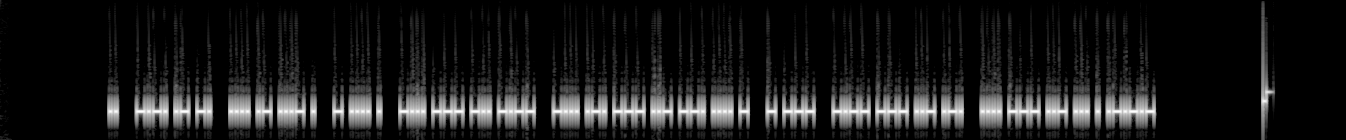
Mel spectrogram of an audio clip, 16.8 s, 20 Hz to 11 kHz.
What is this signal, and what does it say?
Morse code, heard as a keyed tone, about 34 wpm, 700 Hz. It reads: I CAN HAVE THE BODY BROUGHT TO YOUR HOUSE.
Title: Sentences from Top 1000 Words - Review Part 2 - 35wpm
